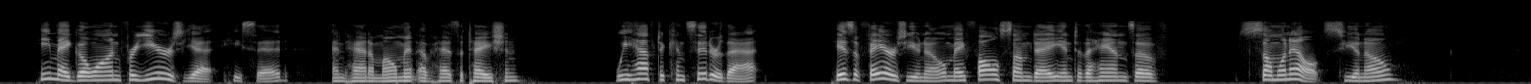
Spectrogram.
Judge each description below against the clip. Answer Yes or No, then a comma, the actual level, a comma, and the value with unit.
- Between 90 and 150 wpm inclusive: Yes, average, 140 wpm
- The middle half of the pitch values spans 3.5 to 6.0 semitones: Yes, average, 4.8 semitones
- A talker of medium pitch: Yes, medium, 180 Hz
